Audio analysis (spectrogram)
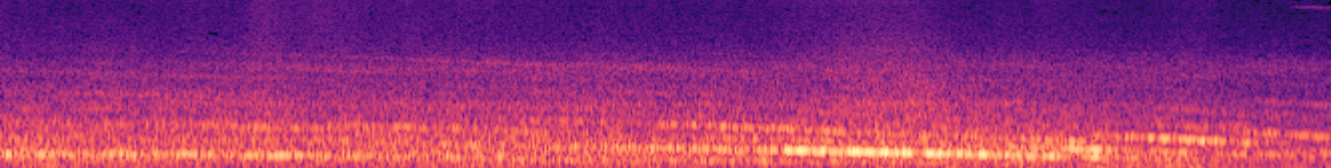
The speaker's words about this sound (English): I'm clearly talking very quietly here on the tube.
